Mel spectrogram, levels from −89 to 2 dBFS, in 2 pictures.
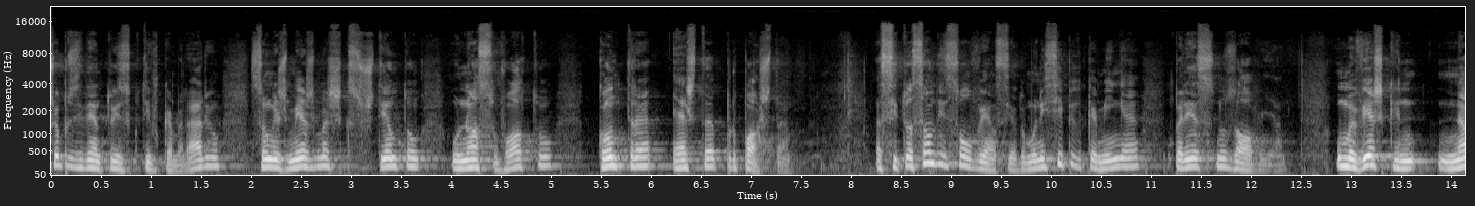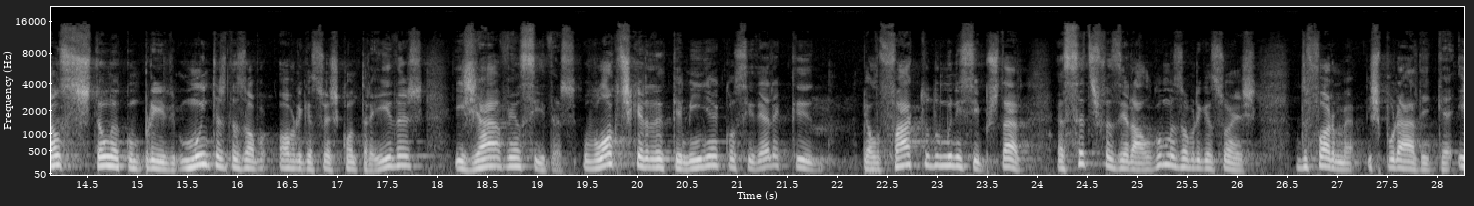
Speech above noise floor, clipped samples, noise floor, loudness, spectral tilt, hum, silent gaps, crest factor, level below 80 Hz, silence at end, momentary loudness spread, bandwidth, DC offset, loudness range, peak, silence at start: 30 dB; under 0.1%; -49 dBFS; -19 LUFS; -6 dB/octave; none; none; 18 dB; -56 dBFS; 0 s; 11 LU; 15.5 kHz; under 0.1%; 5 LU; -2 dBFS; 0 s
